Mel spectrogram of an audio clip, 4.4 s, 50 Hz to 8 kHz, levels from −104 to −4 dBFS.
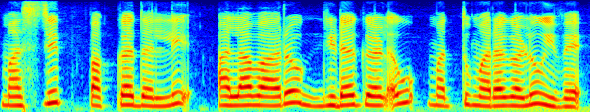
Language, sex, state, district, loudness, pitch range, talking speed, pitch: Kannada, female, Karnataka, Bangalore, -15 LUFS, 230-255 Hz, 95 wpm, 240 Hz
